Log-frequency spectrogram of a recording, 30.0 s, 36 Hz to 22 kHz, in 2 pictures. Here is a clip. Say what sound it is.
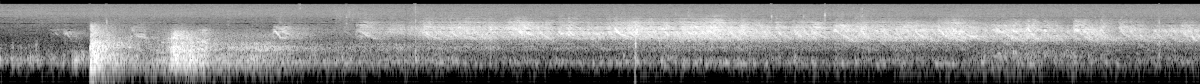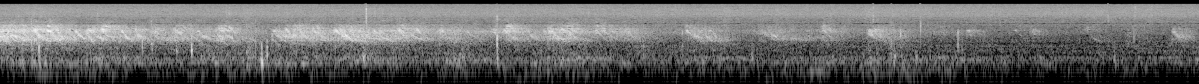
20170217 06.gunshot.echo.choughs
Noise of gunshot, followed by echo and callings from a group of Red-billed Chough (Pyrrhocorax pyrrhocorax). Recorded at the mountains of Sierra de Grazalema (S Spain) with Primo EM172 capsules inside widscreens, FEL Microphone Amplifier BMA2, PCM-M10 recorder.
